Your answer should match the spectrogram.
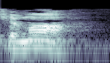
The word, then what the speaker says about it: Shema: And it's sometimes pronounced Shema, but it's really Shema.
